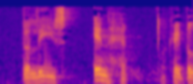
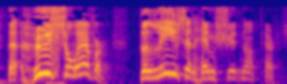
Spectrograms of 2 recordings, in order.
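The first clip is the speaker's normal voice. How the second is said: building to a loud, high proclamation; fervent preacher, voice climbing; impassioned preaching; 7 semitones higher, 7 dB louder than usual. Real, not acted. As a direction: drive the verse home from the pulpit. Preaching at full force.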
